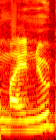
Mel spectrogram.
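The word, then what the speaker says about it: minute: और मिनट आपको बेटा टाइम वाला होता है, ये मिनट। ठीक है बेटा, स्पेलिंग सेम है। एक को बेटा क्या बोलते हैं, माइन्यूट बोलते हैं, और दूसरे को क्या बोलते हैं, अभी हम मिनट बोलते हैं।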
